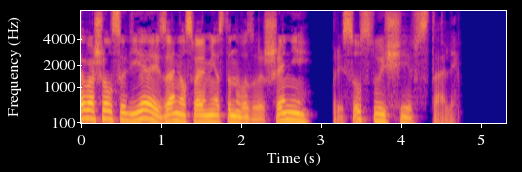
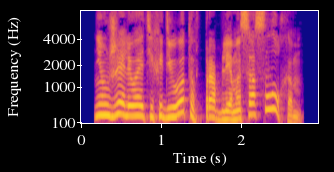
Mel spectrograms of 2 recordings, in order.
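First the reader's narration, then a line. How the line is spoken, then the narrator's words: Furious yelling woman. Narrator (Russian): заорала она, яростно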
